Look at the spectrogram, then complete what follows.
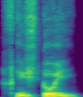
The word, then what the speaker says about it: Χριστῷ: Note que esse iota subscrito, que é esse i embaixo do o, da letra O, não é pronunciado, pelo menos por parte deste. Se você pronunciar, Ristoi. Se você não pronunciar, Risto.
